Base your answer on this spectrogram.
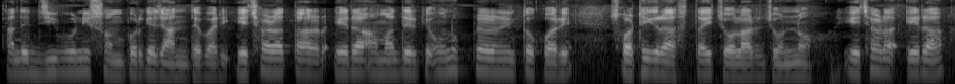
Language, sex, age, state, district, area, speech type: Bengali, male, 45-60, West Bengal, Paschim Medinipur, rural, spontaneous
